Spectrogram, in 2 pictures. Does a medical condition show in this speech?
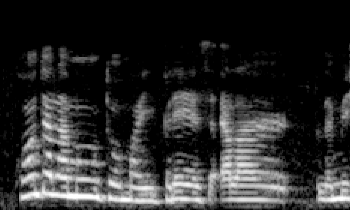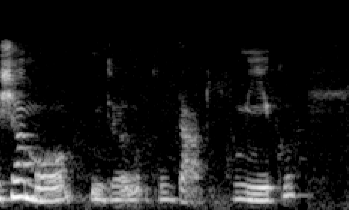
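Yes: Down syndrome; trained at Atitude Inclusão to present talk slides, later gave full talk at Smart Cities.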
